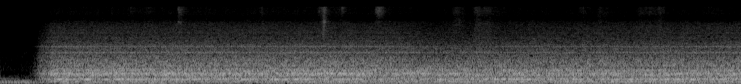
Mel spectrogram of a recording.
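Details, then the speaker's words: R32 Skyline with an RB engine, fan turned on with the hood closed to check intercooler pipe clearance after fixing a crank-and-die no-run; the fan makes a smooth, steady hum with no scraping and no contact. "i'm going to uh turn the fan on and close the hood uh just to see any other clearance issue and i think that there's none at this point"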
